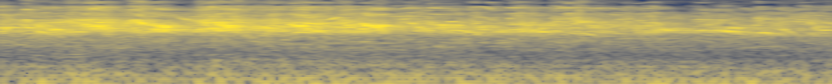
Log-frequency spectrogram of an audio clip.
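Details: Outdoor morning chorus of birds: a thick wash of high, rapid chirps and squeaky notes, louder in the first two seconds, over faint low background noise.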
